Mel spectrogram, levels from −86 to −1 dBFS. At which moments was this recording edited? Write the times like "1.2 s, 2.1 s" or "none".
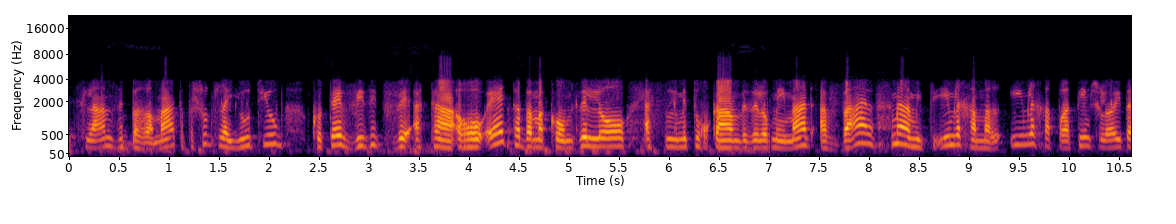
1.0 s, 1.4 s, 3.2 s, 4.4 s, 5.7 s, 7.0 s, 8.2 s, 8.8 s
